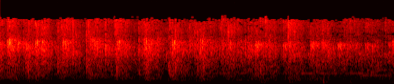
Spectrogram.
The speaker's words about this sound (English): Give God a round of applause in his house.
